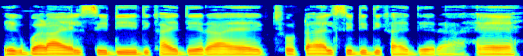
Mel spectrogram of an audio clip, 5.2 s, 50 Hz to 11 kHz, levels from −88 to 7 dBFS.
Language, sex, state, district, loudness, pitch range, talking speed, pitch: Hindi, male, Bihar, Jamui, -17 LUFS, 90-95 Hz, 160 wpm, 95 Hz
